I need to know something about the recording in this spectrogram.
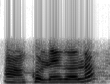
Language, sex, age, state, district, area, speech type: Kannada, female, 18-30, Karnataka, Chamarajanagar, rural, conversation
